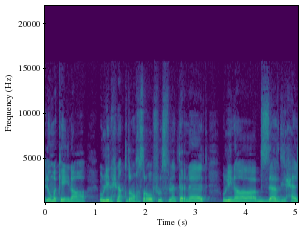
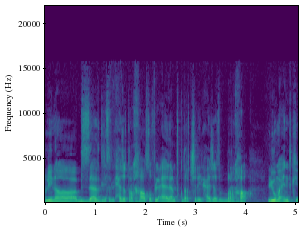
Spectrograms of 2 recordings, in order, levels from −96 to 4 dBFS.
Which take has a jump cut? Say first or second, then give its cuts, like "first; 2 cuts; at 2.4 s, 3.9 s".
second; 1 cut; at 1.2 s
